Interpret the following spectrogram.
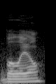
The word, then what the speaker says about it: Beaulieu: Yep, Beaulieu.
